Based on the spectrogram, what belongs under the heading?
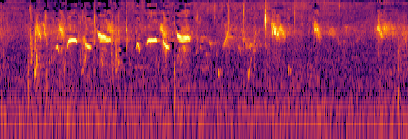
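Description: Small birds chirping: a quick run of short, curving whistled notes about a second in, then scattered single chirps.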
